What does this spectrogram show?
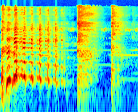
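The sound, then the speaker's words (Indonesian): A loud morning cough: a bout of rhythmic, wheezy hacking gives way to two harsh, breathy coughs spaced apart, like someone clearing their chest first thing in the morning. “Batuk pagi.”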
